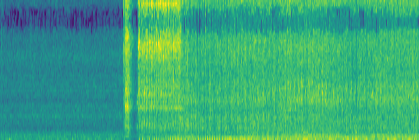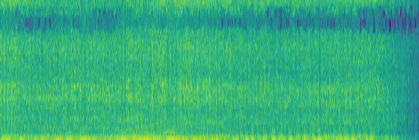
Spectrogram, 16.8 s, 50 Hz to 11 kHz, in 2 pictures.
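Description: An 18 HP Evinrude outboard motor catches with a sharp pull-start burst and then runs loud and close, a steady roaring drone whose pitch wavers as it revs up and down.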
